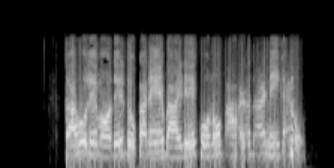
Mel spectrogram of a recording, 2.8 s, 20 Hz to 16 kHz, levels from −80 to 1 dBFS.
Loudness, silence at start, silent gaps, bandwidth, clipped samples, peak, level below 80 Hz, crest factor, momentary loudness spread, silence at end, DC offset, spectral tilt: -13 LUFS; 0.55 s; none; 8.2 kHz; under 0.1%; 0 dBFS; -42 dBFS; 14 dB; 4 LU; 0.25 s; under 0.1%; -3.5 dB/octave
